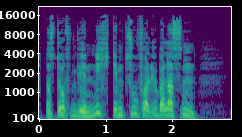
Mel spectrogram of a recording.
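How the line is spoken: Indignant call. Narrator (German): ruft er empört

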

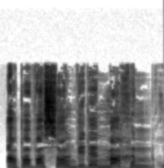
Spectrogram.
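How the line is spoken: Desperate call. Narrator (German): ruft Fine verzweifelt

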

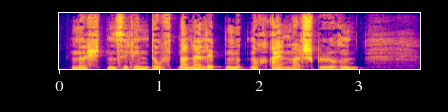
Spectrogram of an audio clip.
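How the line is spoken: Calm princess asking. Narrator (German): die Prinzessin ganz ruhig fragte

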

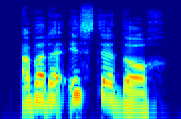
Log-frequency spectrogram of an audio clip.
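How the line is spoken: Calling out. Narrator (German): rief ich

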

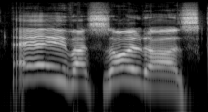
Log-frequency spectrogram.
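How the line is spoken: Shrieking moths. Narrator (German): kreischten die Motten

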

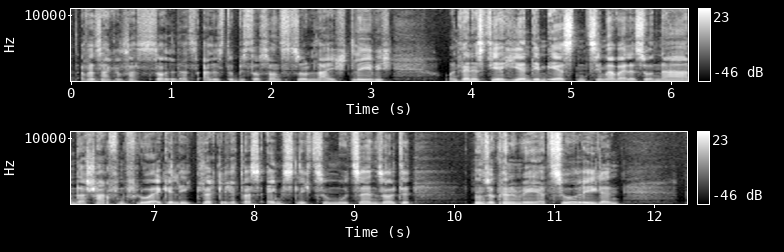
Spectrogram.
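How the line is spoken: Laughing. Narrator (German): lachte Armgard

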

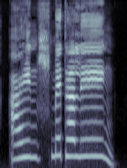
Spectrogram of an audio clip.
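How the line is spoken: Shouting. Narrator (German): schreit Michi

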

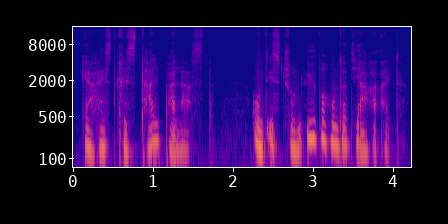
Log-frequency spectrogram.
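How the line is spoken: Quiet. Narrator (German): sagte leise

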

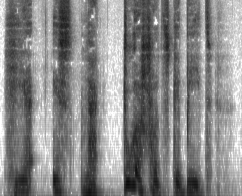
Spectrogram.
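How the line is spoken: Snarling hiss. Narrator (German): fauchte Torben

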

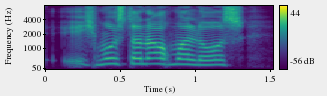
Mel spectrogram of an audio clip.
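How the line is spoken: Called after, somewhat bewildered. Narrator (German): rief sie Nico etwas ratlos hinterher

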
